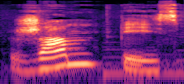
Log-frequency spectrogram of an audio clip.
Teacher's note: айтылуда Н дыбысының орнына М дыбысы естіледі. Жазылуда бұл ескерілмейді.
